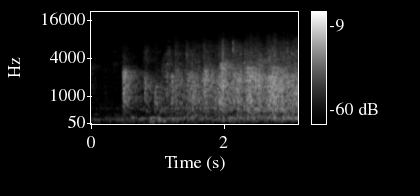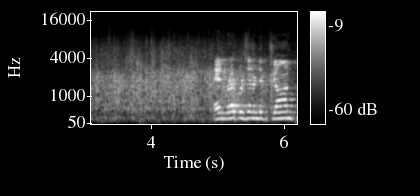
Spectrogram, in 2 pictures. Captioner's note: applause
